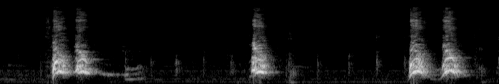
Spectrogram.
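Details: Dixie, a Boglen Terrier (Beagle and Boston Terrier cross), gives three bursts of sharp barking over five seconds. The first and last bursts are quick doubled barks, and a softer trailing whine follows the first pair. Quiet room.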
